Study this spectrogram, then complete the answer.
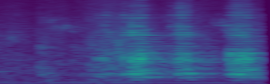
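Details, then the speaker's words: VW Beetle air-cooled cylinder head, lapping a quite pitted valve with coarse paste before switching to fine: short gritty rasping strokes about twice a second, audibly coarse as the valve face grinds the seat clean. "Oh yeah, you can hear the difference with that, can't you? So you can hear the coarseness of that."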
